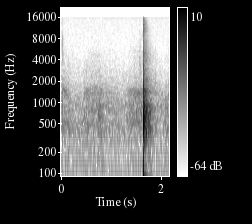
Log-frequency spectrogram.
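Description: A single sharp smack about one and a half seconds in, against faint room tone.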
